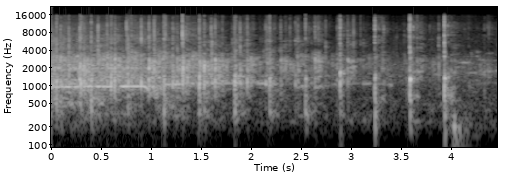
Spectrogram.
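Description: Graduates at a technical education commencement ceremony applaud and cheer toward their families, a steady crowd clapping that thins into scattered, sharper individual claps.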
